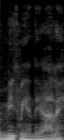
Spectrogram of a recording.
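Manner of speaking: low, hushed half-whisper. After a good fight, an opponent half-whispers in your ear; half-whispering. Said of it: "He whispers in your ear".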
